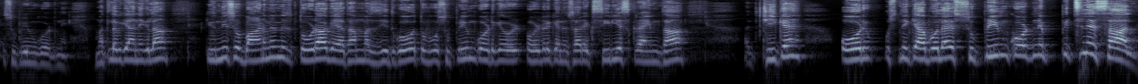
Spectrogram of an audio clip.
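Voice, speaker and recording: A man's voice: high-pitched, a little mellow. A man from India explaining an English newspaper editorial in Hindi mixed with English, asking and answering his own questions. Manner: reads English sentences slowly with stress. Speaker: English teacher.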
